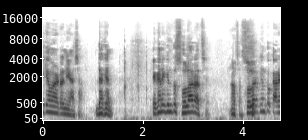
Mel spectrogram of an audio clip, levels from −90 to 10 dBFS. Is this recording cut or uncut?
uncut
